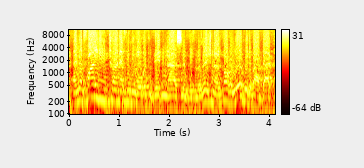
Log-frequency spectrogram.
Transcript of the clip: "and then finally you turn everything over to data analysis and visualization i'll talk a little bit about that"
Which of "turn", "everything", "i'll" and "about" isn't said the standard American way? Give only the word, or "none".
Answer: everything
